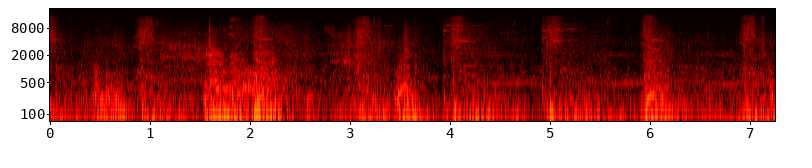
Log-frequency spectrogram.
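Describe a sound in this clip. Game spell effects crackle and burst in rapid bursts.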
